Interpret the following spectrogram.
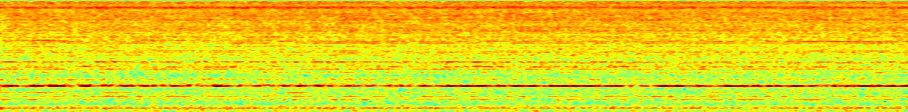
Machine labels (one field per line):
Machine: pump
